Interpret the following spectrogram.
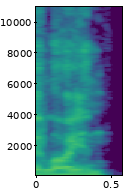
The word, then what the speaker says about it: Lyon: lion is it like leon yeah here here in america would you say lion lion okay when i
